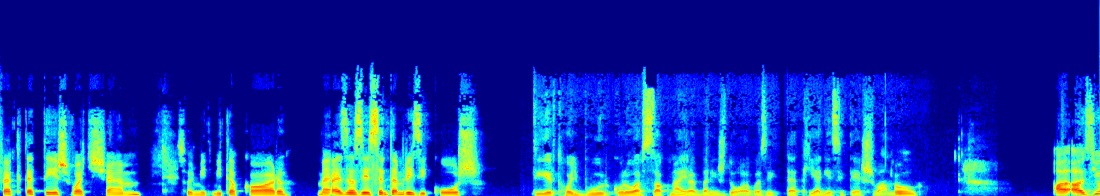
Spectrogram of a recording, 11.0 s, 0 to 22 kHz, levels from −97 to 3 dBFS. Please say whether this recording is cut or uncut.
cut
